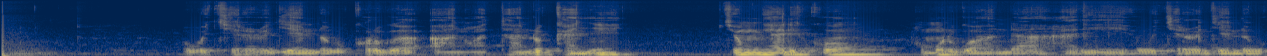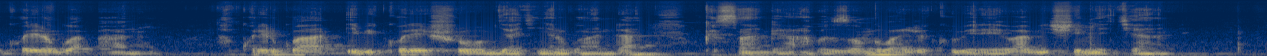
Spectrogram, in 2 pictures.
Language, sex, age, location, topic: Kinyarwanda, male, 18-24, Huye, health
